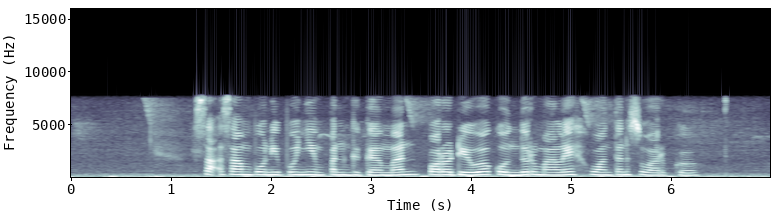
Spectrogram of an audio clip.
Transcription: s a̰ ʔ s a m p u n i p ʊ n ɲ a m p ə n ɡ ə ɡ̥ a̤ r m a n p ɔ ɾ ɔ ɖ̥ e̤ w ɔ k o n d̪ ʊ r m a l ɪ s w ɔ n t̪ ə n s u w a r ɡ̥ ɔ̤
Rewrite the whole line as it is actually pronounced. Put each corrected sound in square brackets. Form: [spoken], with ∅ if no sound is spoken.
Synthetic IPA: s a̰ ʔ s a m p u n i p ʊ n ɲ [i] m p ə n ɡ ə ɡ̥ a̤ [∅] m a n p ɔ ɾ ɔ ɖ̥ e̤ w ɔ k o n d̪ ʊ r m a l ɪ [h] w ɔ n t̪ ə n s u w a r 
